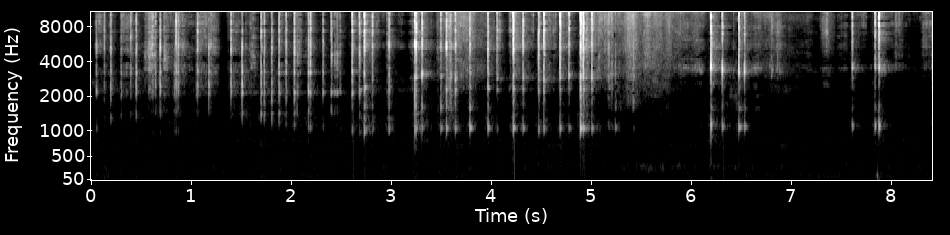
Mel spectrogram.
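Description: Fingernails rapidly tap and scratch on the metal top rim and body of an unopened, full Jumex aluminum juice can held in the hands and tilted. The sound is a quick run of bright, crisp clicks and ticks, mostly high in pitch, that die away almost at once, with scratchy rustles between them.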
